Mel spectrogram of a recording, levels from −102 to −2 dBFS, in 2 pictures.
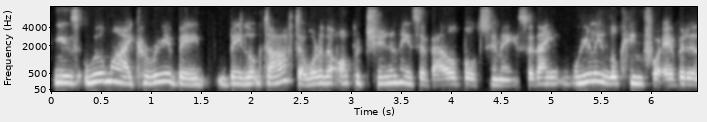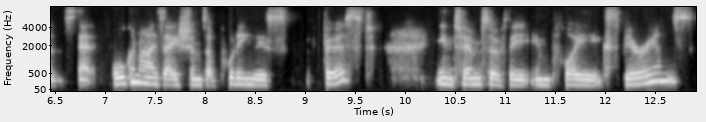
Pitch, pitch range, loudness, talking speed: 180 Hz, 160-200 Hz, -18 LUFS, 155 wpm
